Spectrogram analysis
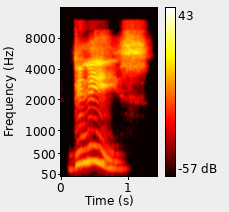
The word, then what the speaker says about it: Denise: Denise. Corta o E, não pronuncia. Denise, depois do I, aqui geralmente dá um som quase dizer.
